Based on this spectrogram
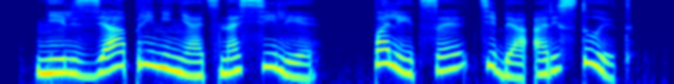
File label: Russian, russian phrases insults; ロシア語のネガティブなフレーズ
